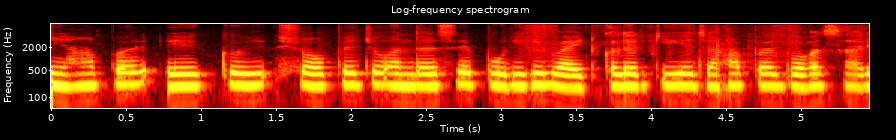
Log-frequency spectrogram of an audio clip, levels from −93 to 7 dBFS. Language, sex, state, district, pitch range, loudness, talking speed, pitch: Hindi, female, Punjab, Pathankot, 200-210 Hz, -17 LUFS, 195 wpm, 205 Hz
